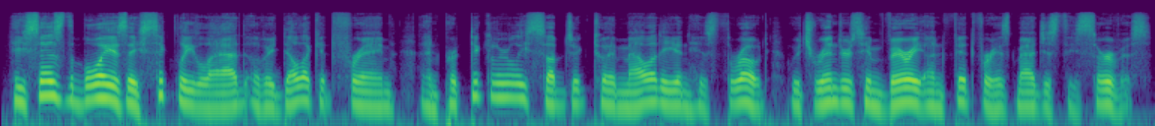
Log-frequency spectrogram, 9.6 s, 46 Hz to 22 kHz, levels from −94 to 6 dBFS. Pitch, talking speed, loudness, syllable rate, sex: 135 Hz, 185 wpm, -20 LUFS, 5.4 syllables/s, male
